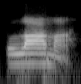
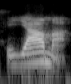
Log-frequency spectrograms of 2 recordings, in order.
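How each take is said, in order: First: The word begins with an L sound. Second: The word begins with a Y sound. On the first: The speaker calls it wrong. "A lot of English speakers will say llama" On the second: The speaker calls it right. "the double L has has a Y sound. So that's Yama"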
